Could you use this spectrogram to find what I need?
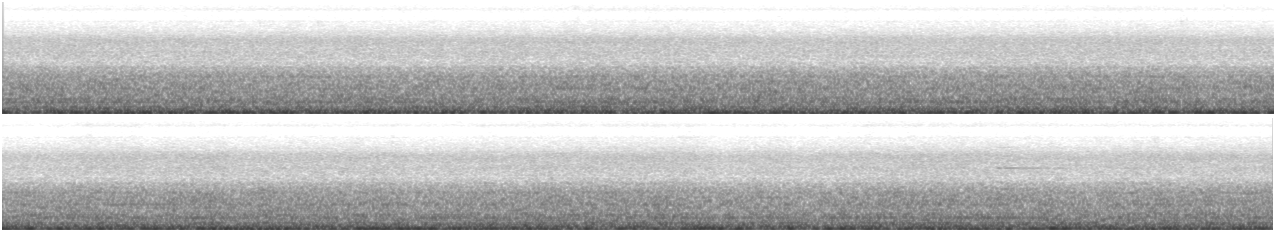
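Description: Rain patters on the windscreen.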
